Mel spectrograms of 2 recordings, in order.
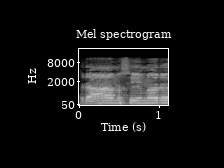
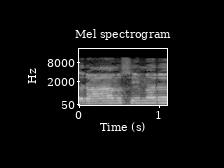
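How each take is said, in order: The two takes are said the same way.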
